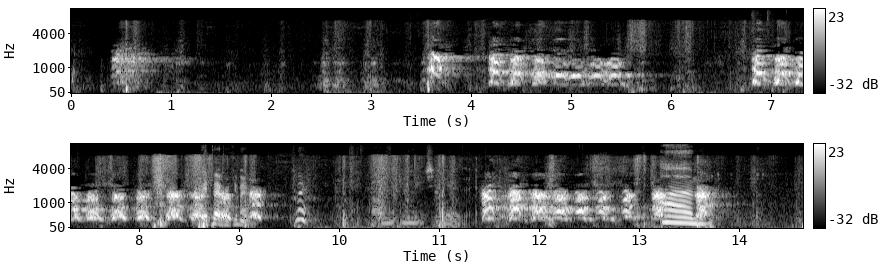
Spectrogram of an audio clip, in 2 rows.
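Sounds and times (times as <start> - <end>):
dog barking: 0.4 - 1.2, 2.6 - 5.9, 6.7 - 9.8, 11.4 - 14.0
speech: 8.7 - 9.1.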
